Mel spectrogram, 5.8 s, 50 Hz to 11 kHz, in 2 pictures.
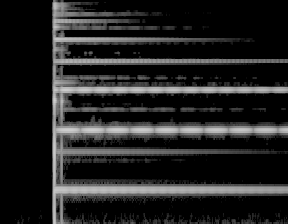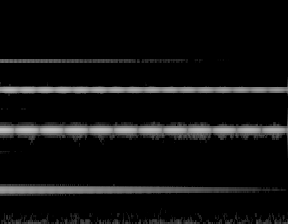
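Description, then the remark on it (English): A single bell is struck once and left to ring, its clear tone sustaining for several seconds with a gentle wavering shimmer as it slowly fades, heard alone without any talking. “I invite you to join me in 30 seconds of silence for the animals, and we'll conclude with the sound of the bell.”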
